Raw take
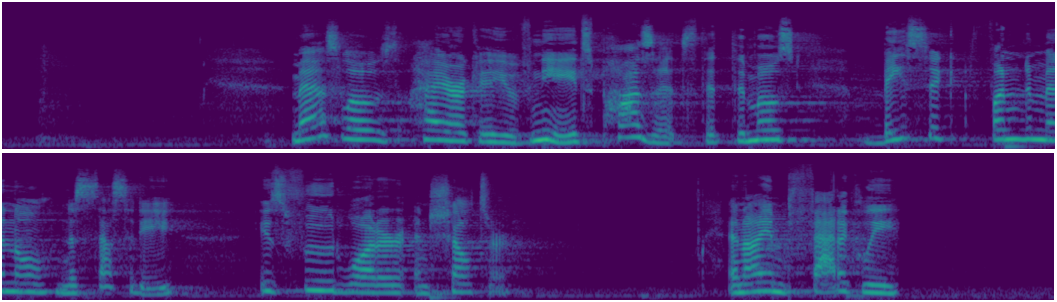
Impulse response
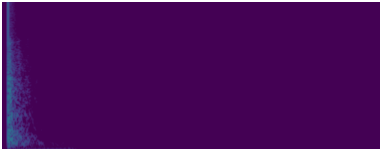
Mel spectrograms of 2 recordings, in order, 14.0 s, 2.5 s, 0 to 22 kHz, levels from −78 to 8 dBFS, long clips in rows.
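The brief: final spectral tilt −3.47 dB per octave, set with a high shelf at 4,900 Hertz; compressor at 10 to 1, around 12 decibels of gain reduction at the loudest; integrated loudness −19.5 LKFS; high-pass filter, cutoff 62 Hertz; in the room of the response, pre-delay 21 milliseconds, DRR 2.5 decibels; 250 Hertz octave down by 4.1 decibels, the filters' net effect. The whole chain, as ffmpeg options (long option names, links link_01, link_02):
-filter_complex "[0:a]highpass=62,equalizer=frequency=250:width_type=o:gain=-4.5,highshelf=frequency=4900:gain=7.5,acompressor=threshold=-35dB:ratio=10,asplit=2[link_01][link_02];[1:a]atrim=start_sample=2205,adelay=21[link_03];[link_02][link_03]afir=irnorm=-1:irlink=0,volume=-6.5dB[link_04];[link_01][link_04]amix=inputs=2:normalize=0,volume=18dB"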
